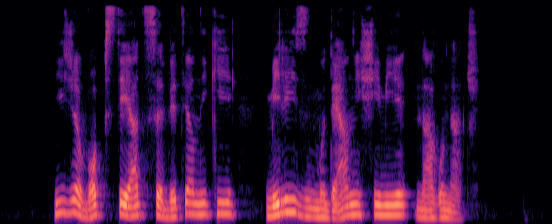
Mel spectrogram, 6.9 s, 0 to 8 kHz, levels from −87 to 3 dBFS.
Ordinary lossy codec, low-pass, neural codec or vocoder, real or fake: MP3, 64 kbps; 7.2 kHz; none; real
